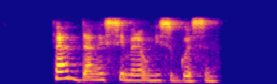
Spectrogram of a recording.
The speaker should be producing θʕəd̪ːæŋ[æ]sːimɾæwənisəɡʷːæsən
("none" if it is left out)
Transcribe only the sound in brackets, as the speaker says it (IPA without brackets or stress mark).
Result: i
